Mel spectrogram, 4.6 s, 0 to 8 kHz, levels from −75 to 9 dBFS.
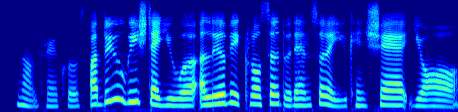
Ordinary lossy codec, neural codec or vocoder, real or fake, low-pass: none; codec, 16 kHz, 0.3 kbps, FocalCodec; fake; none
